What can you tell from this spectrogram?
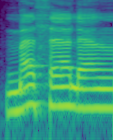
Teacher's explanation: تنوین ہے اخفا کریں گے یعنی ناک میں آواز چھپائیں گے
